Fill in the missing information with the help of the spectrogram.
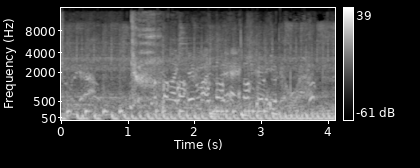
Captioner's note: laughs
